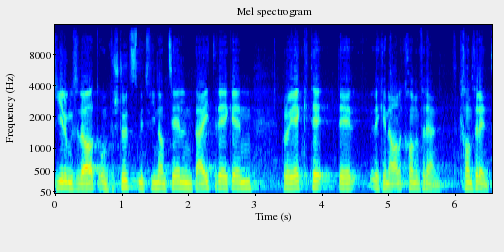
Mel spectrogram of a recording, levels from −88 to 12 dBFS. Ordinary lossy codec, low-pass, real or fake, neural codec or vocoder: none; 14.4 kHz; real; none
